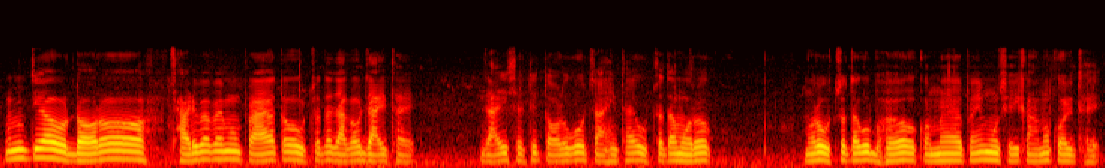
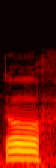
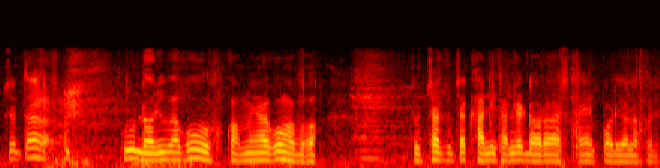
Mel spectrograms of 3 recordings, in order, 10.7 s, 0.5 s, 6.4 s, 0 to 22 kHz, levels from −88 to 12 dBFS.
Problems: constant background noise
